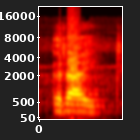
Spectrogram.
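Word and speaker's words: write: राइट, इसमें W silent है।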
